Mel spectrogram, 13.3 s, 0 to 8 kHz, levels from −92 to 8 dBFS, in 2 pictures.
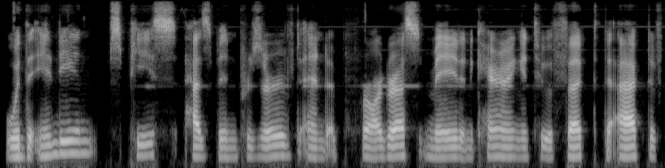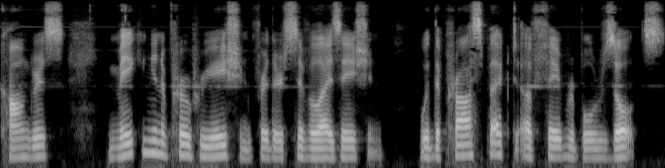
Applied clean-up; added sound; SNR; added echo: neural mask model DeepFilterNet 3.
